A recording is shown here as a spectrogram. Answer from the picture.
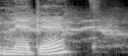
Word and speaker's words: neder: we have neder and the accent is on the first syllable here neder so this is a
